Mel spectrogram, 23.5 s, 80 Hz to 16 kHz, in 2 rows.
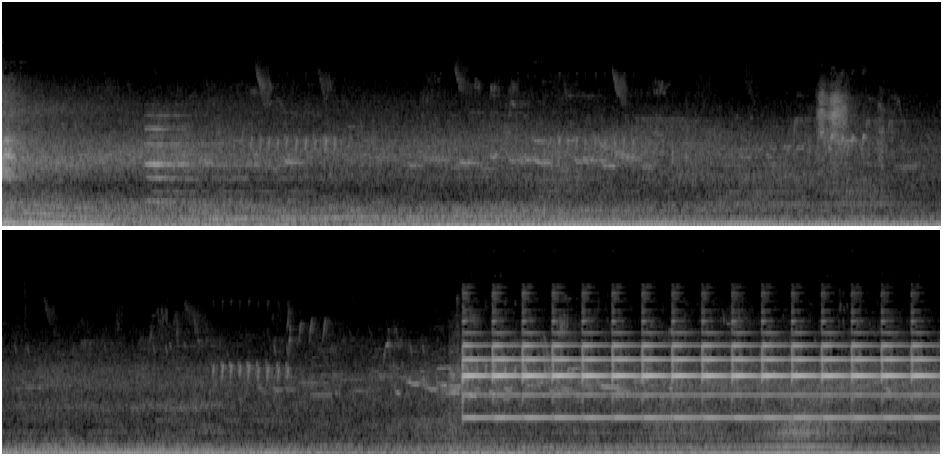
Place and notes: Overland Train to Melbourne, 8:45am, Littlehampton, South Australia, - Overland Train to Melbourne 8:45am
Every day the Overland Train between Adelaide & Melbourne passes here.
Mon, Wed & Fri it passes at about 8:45am heading east to Melbourne, Victoria.
On Tue, Thu & Sat it passes at about 4:45pm on it's way back to Adelaide.
I live about 600 metres from here.
AT-3032 stereo pair were set up on the South West corner of the T-Junction near the row of planted trees.
Recorded at 8:45am on Friday 5 September 2008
